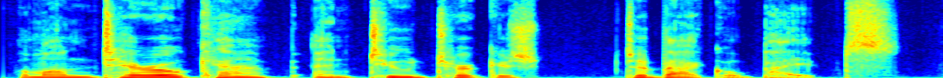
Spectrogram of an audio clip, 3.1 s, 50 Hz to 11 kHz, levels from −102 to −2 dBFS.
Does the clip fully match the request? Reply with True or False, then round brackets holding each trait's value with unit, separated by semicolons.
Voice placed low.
True (125 Hz)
